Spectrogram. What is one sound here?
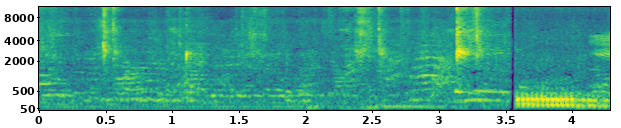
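Footsteps in sandals tap on a paved floor.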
